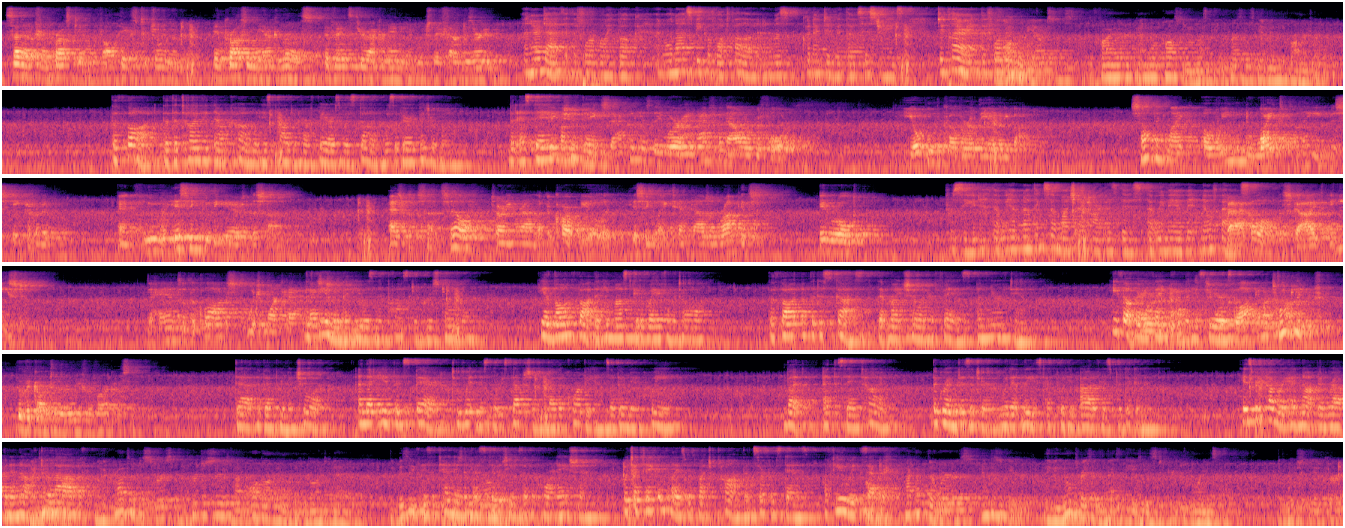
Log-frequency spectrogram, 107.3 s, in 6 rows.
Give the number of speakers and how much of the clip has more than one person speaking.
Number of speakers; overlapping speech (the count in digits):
5, about 7%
